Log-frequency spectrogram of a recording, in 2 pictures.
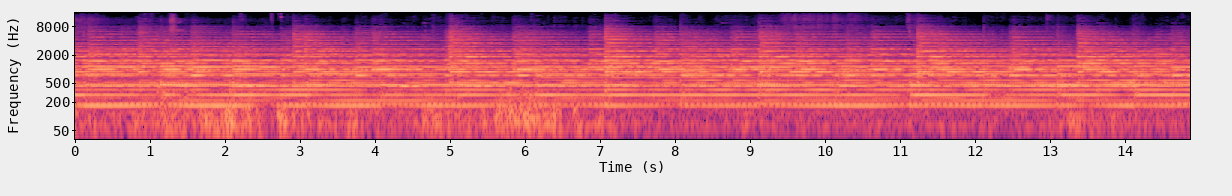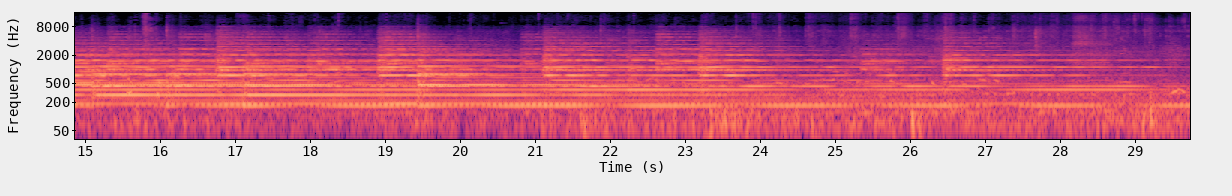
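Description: Cathedral carillon bells ringing a festive peal (repique), many bells overlapping and ringing on, with new strikes about once a second. The peal grows somewhat quieter over the last few seconds.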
